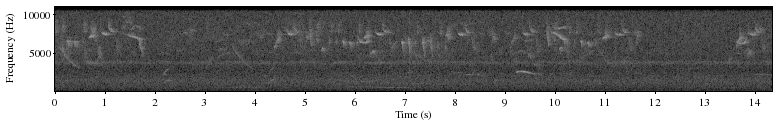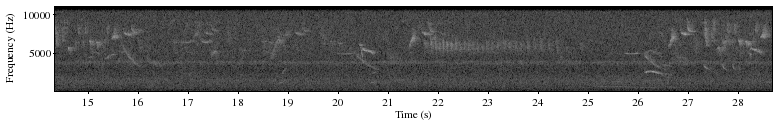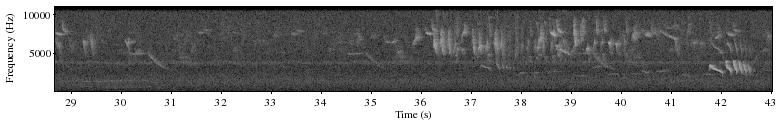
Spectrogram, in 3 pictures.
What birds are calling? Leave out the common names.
Saucerottia saucerottei, Zimmerius chrysops, unidentified bird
